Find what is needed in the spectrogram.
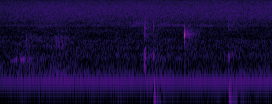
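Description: Near silence: room tone with a faint steady hum and a few faint short ticks from a fingertip tapping and swiping on a phone's glass screen.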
